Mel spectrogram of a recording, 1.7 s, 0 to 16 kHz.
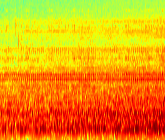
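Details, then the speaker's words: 2006 Can You Imagine Laser Star projector: its small motor gives a steady, noisy whirring hum with a hissy edge while the pattern wheel inside isn't spinning. "And turn it on here. Kind of noisy, but"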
